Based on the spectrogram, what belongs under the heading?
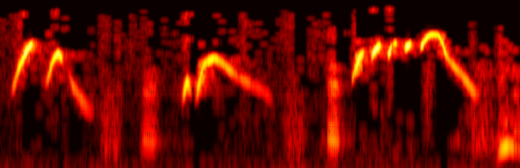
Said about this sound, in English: Guess I'll walk past the beauty powder, give the girls a chance to whistle at me. I wonder how a girl would whistle at me. Would it be...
